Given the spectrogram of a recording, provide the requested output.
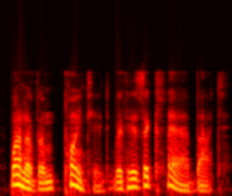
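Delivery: usual speaking voice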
